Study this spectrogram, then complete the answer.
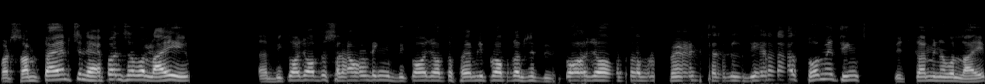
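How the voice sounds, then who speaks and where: The speaker has an Indian accent. The pace is moderate. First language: Hindi. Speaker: English teacher. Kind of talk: testimony; panel talk. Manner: halting.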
